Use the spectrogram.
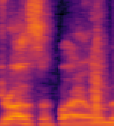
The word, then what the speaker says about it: Drosophyllum: how you say it i just say drosophilum rosoflin and then this i looked online before this to see what the pronunciation and there are several pronunciation and drastophylum is on too it just doesn't work so well in my mouth for some reason okay so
